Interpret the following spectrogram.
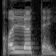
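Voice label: "qiili" ergative plural, Archi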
